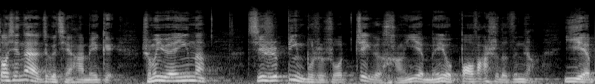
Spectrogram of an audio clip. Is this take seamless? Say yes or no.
no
